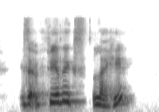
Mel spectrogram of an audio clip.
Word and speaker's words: Lahiff: Is it Felix Leah? It is. Yeah. Well, yeah, that's perfect. Yeah, that's a good pronunciation there.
